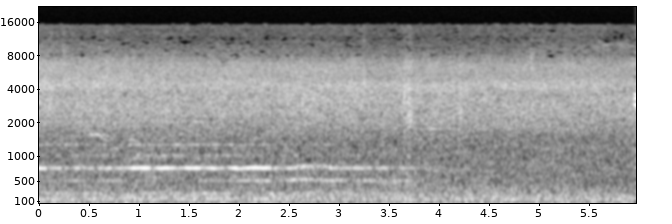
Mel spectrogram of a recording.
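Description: Steady outdoor noise, heaviest at the low end, typical of wind on the microphone mixed with distant traffic. A faint held tone sounds over it and fades out about four seconds in.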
